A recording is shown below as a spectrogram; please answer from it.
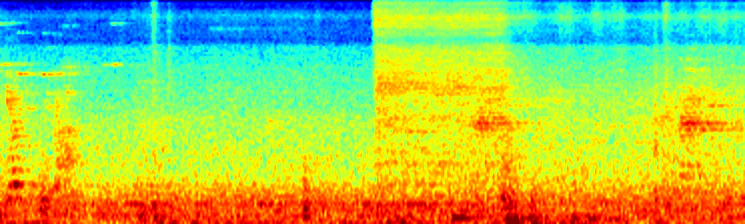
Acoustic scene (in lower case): subway train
